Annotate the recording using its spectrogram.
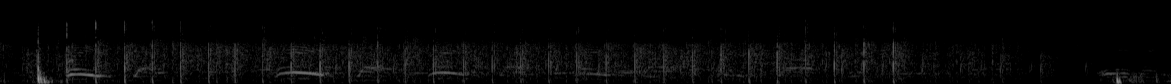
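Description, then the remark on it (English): An audience claps steadily for about ten seconds in praise to the Lord, a dense wash of many hands, with a few voices calling out over the clapping before it fades. “Let's clap our hands to the Lord and let's give Him praise one more time.”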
